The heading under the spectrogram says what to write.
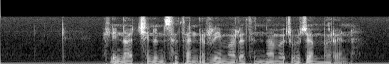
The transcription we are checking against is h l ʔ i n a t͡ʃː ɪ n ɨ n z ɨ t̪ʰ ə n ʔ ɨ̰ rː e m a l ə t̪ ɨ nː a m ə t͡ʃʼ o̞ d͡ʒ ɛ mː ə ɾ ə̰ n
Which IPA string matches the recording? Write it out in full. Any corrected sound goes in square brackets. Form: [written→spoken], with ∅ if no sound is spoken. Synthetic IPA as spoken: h l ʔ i n a t͡ʃː ɪ n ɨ n [z→s] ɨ t̪ʰ ə n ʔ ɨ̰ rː e m a l ə t̪ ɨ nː a m ə t͡ʃʼ o̞ d͡ʒ ɛ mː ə ɾ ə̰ n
